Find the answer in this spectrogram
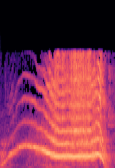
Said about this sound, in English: Buzz your lips. You buzz your lips and you make your reed do some work. Let's hear it.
